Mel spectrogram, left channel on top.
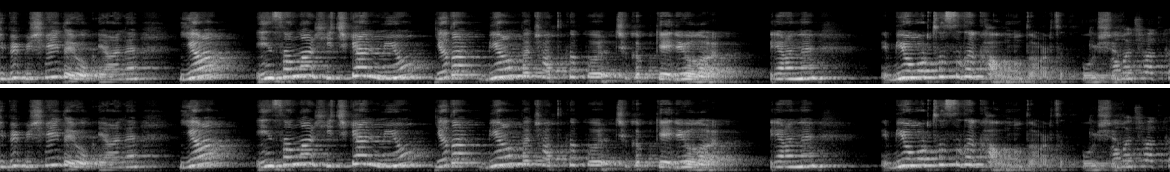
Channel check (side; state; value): right; quieter; 3.5 dB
